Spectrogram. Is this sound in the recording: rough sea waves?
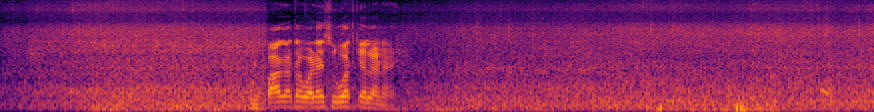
yes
